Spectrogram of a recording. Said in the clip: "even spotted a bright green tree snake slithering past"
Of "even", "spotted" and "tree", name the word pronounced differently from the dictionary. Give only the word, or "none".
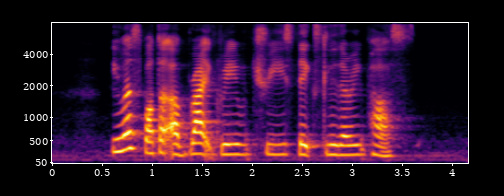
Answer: even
